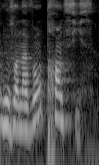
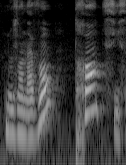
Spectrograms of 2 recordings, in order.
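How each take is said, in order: First: Said in the usual way. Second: Lower, with a pause before trente-six; emphatic repeat. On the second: Shown as a demonstration. Teacher repeating the total for pupils, trente-six spaced out. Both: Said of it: "et au total".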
